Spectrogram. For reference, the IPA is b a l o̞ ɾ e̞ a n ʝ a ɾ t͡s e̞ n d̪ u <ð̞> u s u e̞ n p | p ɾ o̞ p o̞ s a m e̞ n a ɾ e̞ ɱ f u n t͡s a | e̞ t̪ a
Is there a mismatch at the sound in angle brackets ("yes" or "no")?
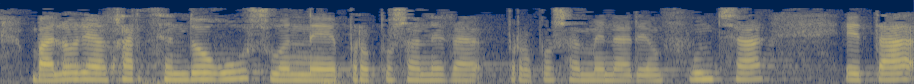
yes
